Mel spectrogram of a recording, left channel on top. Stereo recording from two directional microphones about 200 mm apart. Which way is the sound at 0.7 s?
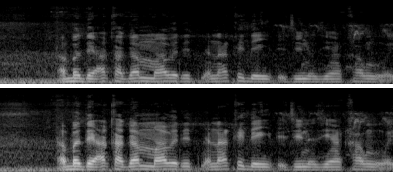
Centre (ahead or behind).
